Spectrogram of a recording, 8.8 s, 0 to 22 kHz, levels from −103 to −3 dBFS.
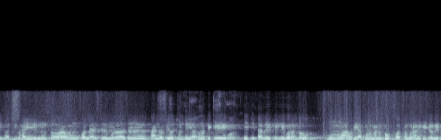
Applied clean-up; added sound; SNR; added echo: neural separator model SepFormer DNS4.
